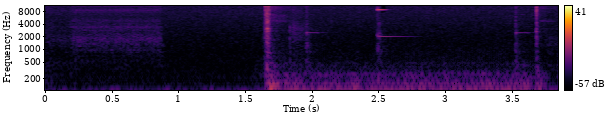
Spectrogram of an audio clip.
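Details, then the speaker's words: V8-swapped Nissan 240SX after replacing a blown fuse, key on: sharp click then low, steady hum for a couple of seconds with a few light clicks; fuel pump priming normally. "we should know very quickly whether or not this is the fix because we'll hear the pumps come on let's listen for it"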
